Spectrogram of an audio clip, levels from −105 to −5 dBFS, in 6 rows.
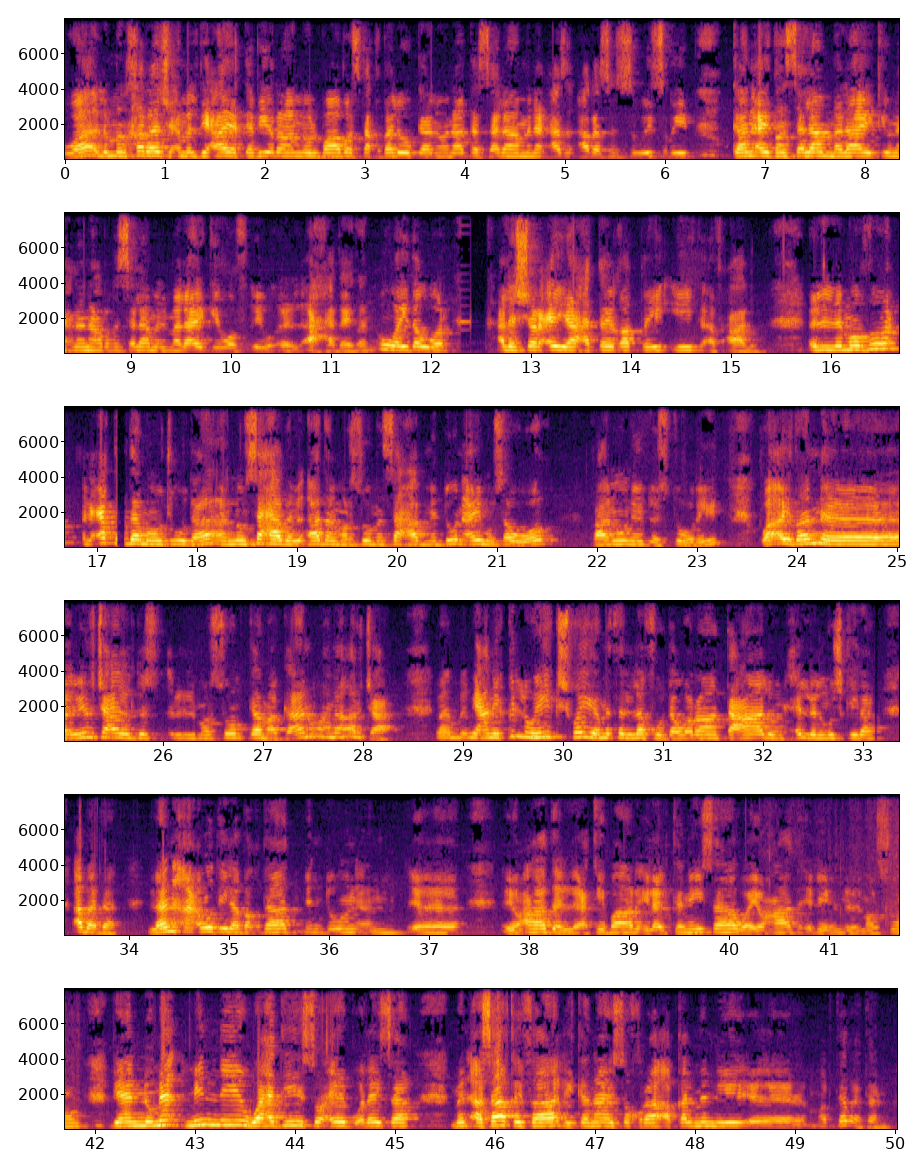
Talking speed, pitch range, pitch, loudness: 105 wpm, 195-225 Hz, 205 Hz, -17 LUFS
